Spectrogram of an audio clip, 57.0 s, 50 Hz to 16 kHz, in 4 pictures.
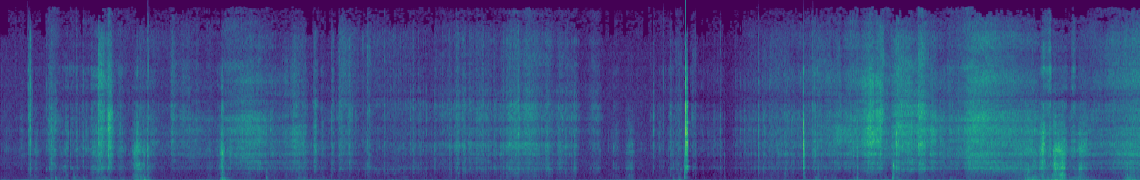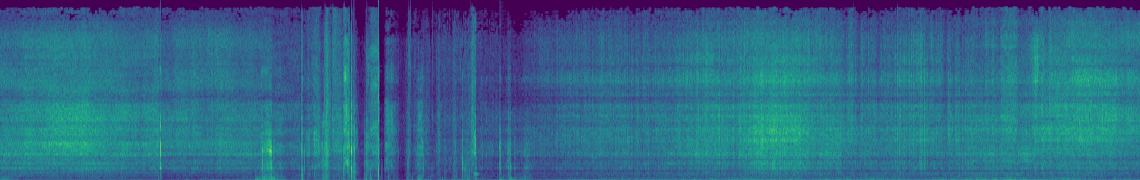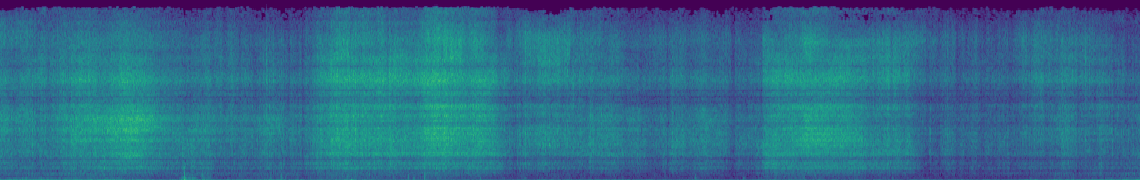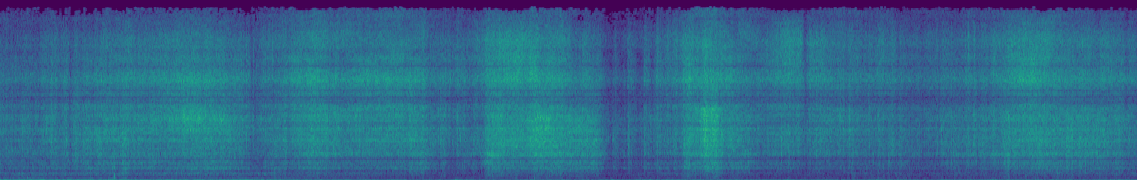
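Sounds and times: snowboard carving on snow: 0:00.0 - 0:08.3, 0:09.2 - 0:56.9
wind buffeting microphone: 0:19.4 - 0:35.1, 0:40.0 - 0:56.9.

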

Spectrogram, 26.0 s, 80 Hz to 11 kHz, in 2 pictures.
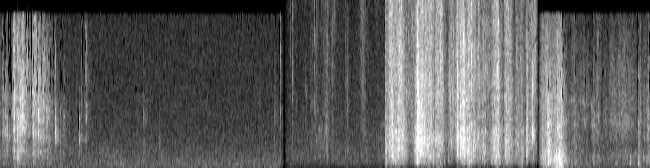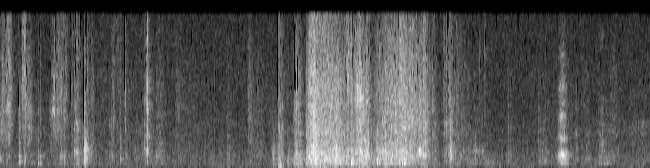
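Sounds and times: paper packing crinkling: 0:00.0 - 0:01.8, 0:05.7 - 0:11.9, 0:18.9 - 0:22.2.

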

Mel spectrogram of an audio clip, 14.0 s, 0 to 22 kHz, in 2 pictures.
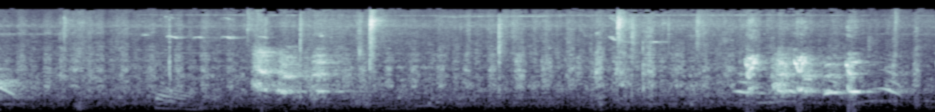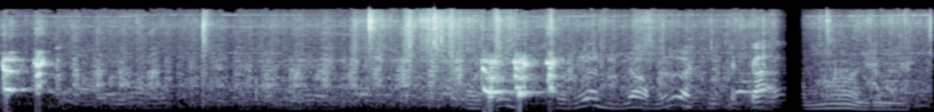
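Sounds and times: dogs yelping and whining: 0:00.0 - 0:12.9.

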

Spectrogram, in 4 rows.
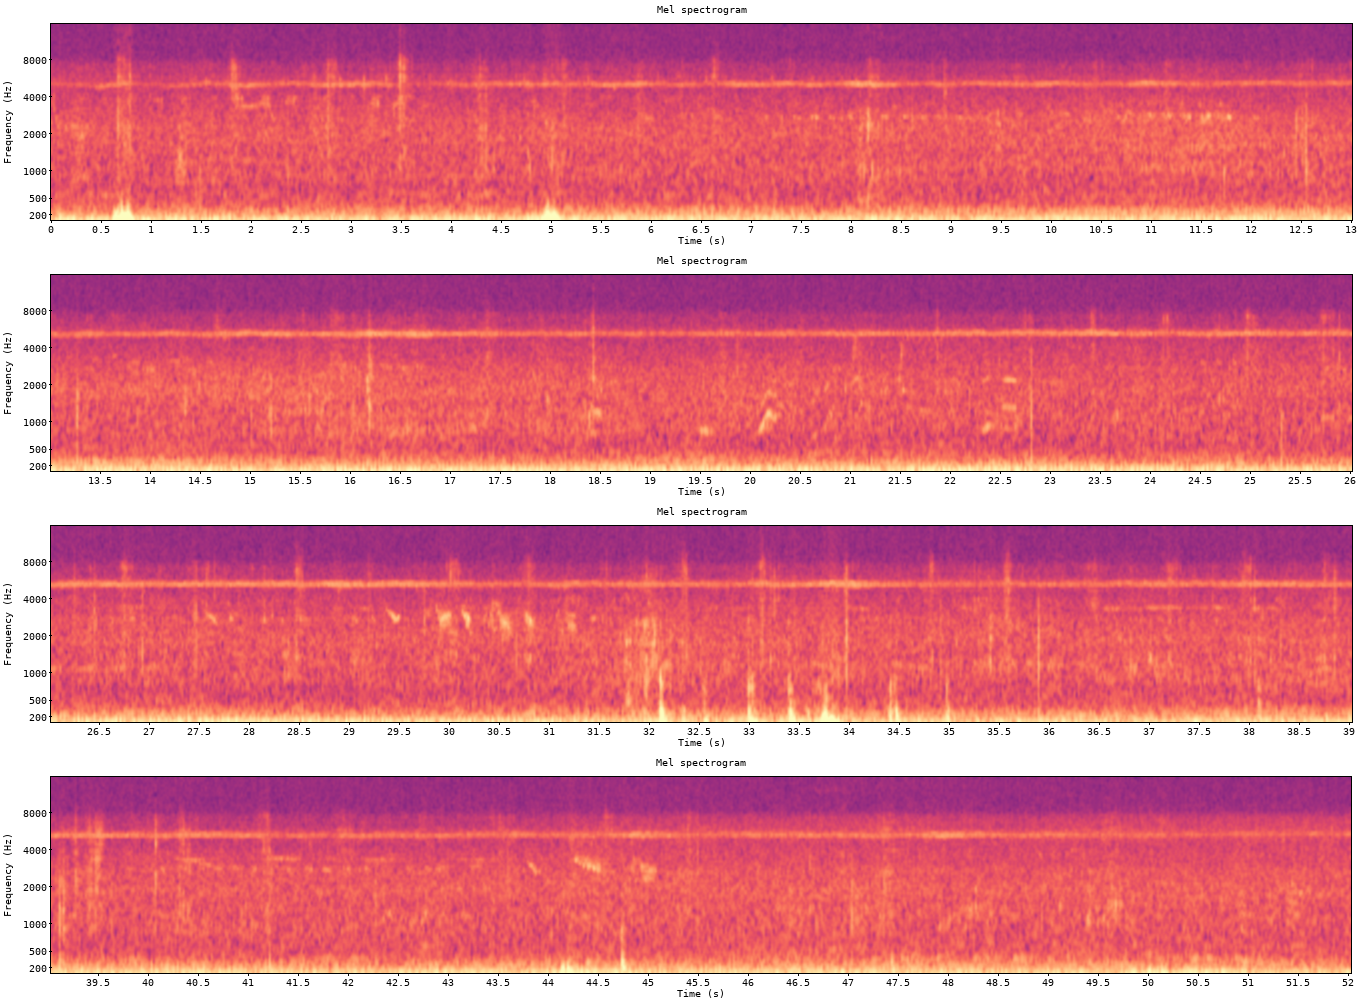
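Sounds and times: small bird chirping: 0:19.4 - 0:45.2.

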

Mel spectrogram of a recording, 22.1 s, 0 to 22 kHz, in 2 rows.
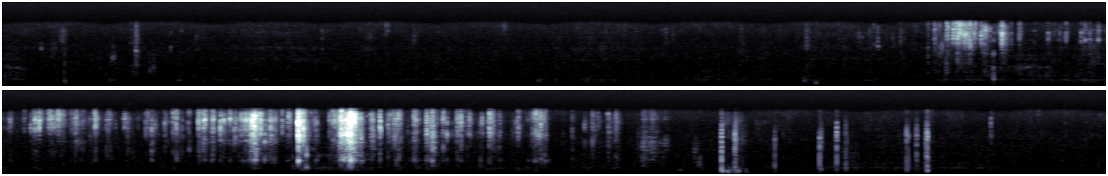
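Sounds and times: foil wrapper tearing and crinkling: 0:09.3 - 0:17.2.

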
